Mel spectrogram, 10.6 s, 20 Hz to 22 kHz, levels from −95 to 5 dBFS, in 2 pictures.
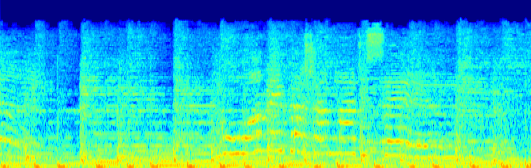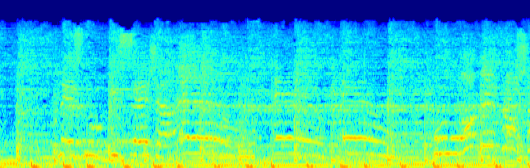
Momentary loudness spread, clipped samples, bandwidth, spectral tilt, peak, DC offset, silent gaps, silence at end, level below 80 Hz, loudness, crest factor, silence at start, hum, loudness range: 3 LU; under 0.1%; 13.5 kHz; -5 dB/octave; -14 dBFS; under 0.1%; none; 0 s; -32 dBFS; -27 LUFS; 12 dB; 0 s; none; 1 LU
